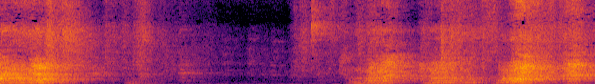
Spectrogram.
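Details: Noisy, broad vocal outbursts from a Siberian husky said to be hard to train. One bout opens the recording, then after a lull of about two seconds another rises and swells toward the end.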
